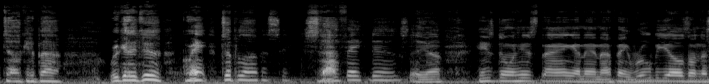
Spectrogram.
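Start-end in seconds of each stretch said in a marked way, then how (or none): 1.1-4.1 put-on presidential voice, slowing at the end; Trump impression. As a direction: lightly caricature a president's slogans. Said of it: "Trump just sitting down there".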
